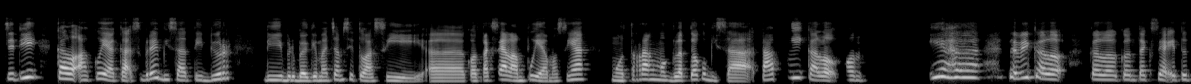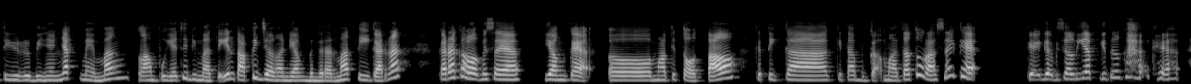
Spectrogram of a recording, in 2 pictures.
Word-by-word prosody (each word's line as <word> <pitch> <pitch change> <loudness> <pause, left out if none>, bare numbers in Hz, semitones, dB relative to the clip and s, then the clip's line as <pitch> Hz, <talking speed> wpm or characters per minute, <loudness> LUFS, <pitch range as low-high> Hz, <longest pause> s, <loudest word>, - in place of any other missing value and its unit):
Jadi 305 +7 +3 0.2
kalau 260 -3 +7
aku 205 +5 0
ya 185 -8 +3
Kak, 190 - +1
sebenarnya 235 +5 -1
bisa 220 -2 -2
tidur 205 +8 -1 0.3
di 200 -1 -2
berbagai 185 -1 +2
macam 180 +4 -2
situasi, 170 -7 -3
eee, 155 0 0
konteksnya 180 +5 +3
lampu 175 +3 +2
ya, 165 -5 +1
maksudnya 200 +9 +1 0.3
mau 180 - -1
terang, 230 +2 +2
mau 200 -3 -3
gelap 180 0 +1
tuh 225 +5 -1
aku 250 - -3
bisa. 155 -4 +1
Tapi 305 +9 -1
kalau 190 -7 +1
kon 205 -2 -3 0.7
iya, 320 -2 +3 0.3
tapi 305 0 +2
kalau 245 -5 +3 0.3
kalau 220 -3 0
konteksnya 220 +1 -3
itu 205 - -4
tidur 210 -3 -3
lebih 195 0 -4
nyenyak 245 +8 +1
memang 235 - -2
lampunya 195 0 -2
itu - - -1
dimatiin, 200 +1 -2
tapi 210 +8 +2
jangan 200 -6 +1
yang 185 0 -1
beneran 175 -1 -1
mati, 225 -1 -1
karena 240 - +4 0.4
karena 245 +5 +5
kalau 265 -4 +5
misalnya 230 -2 +4 0.3
yang 220 -2 +3
kayak, 205 -2 +3 0.2
eee, 195 0 +2
mati 205 +3 -2
total 190 - +5 0.2
ketika 210 - +2
kita 215 -1 -6
buka 185 -3 -7
mata 195 +3 -1
tuh 225 - +1
rasanya 225 - 0
kayak 390 +1 +4 0.5
kayak - - -2
nggak - - 0
bisa 255 - -3
lihat 290 +4 0
gitu 315 +5 -9
Kak, 320 -3 -3
kayak 255 -1 -5
215 Hz, 170 wpm, -22 LUFS, 190-245 Hz, 0.7 s, kalau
